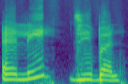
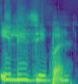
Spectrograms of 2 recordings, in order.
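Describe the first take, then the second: First: The first vowel sounds like 'eh'. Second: The first vowel sounds like 'ih'. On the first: The speaker calls it right. "इसको हम पढ़ते हैं एलिजिबल" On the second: The speaker calls it wrong. "ना कि इलिजिबल"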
